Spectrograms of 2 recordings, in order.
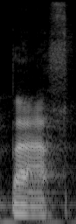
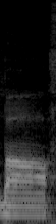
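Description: First: The vowel in bath is short. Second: The vowel in bath is long.

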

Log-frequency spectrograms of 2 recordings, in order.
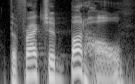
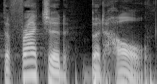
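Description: First: 'But Whole' runs together like one word. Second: 'But' and 'Whole' are kept clearly apart. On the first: The speaker calls it wrong. "that sounded more" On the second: The speaker calls it right. "That's it"

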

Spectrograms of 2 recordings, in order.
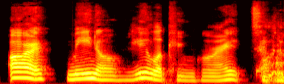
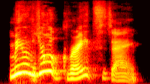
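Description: First: It sounds like a suggestive, creepy compliment. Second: It sounds like a plain, friendly compliment.

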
